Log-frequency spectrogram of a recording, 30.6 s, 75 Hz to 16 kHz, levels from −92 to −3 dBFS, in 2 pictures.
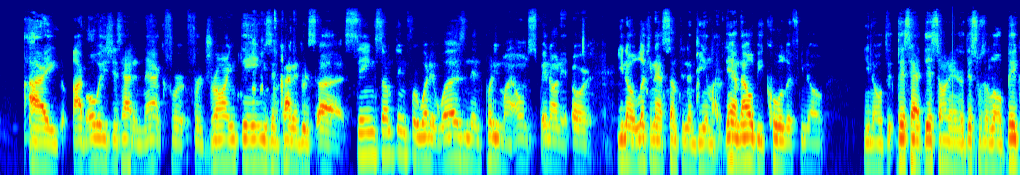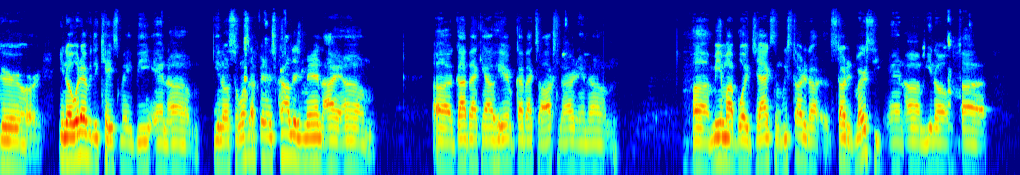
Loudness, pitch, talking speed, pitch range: -28 LUFS, 110 Hz, 210 wpm, 105-120 Hz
